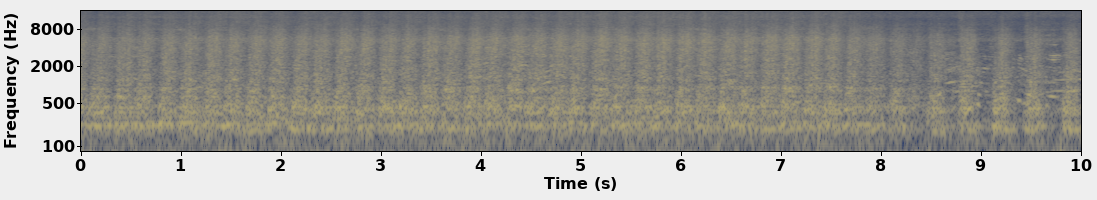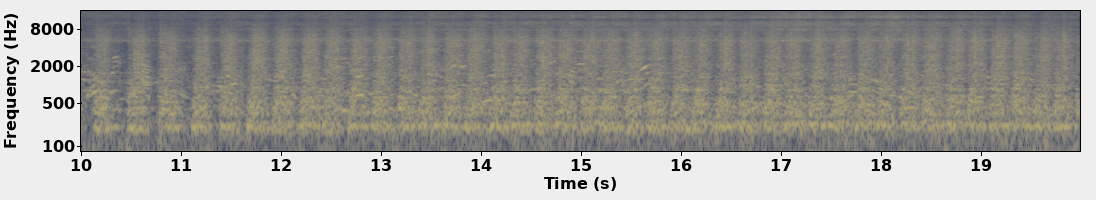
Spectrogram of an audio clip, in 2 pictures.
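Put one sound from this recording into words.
A steam locomotive puffs and hums close by.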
